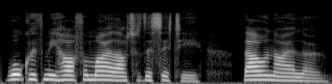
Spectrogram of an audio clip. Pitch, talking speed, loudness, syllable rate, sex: 190 Hz, 255 wpm, -16 LUFS, 6.2 syllables/s, female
